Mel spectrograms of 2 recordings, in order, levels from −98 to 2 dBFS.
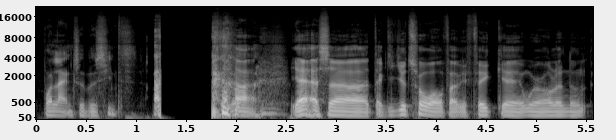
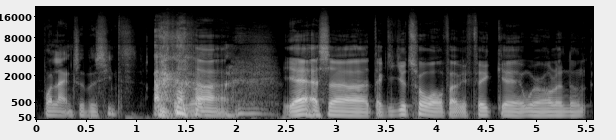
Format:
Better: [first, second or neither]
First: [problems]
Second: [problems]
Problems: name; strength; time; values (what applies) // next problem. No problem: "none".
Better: second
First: audio freezing; at 1.5 s for 0.5 s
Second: none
